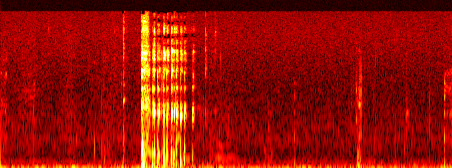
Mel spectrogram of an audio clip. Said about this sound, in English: oh, excuse me, I feel like I have to burp.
